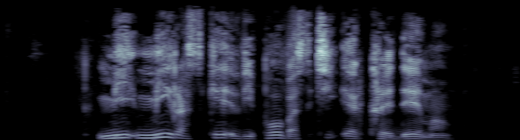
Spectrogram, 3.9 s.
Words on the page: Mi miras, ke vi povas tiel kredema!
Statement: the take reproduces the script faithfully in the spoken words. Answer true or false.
true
